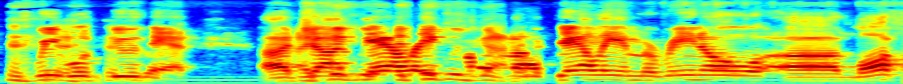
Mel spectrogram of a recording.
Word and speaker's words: Dalli: It's Daly, John Daly, not John Dolly.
